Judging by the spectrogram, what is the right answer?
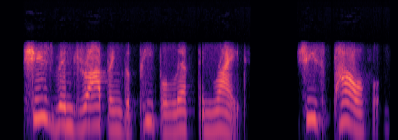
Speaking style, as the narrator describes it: said Wodoon

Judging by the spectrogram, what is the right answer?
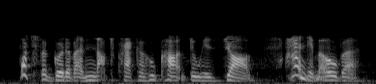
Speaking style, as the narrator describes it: snorted Fritz

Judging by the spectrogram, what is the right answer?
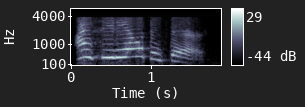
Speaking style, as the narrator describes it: Tammy exclaims

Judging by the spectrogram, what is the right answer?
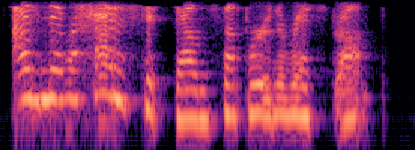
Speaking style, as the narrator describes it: cried

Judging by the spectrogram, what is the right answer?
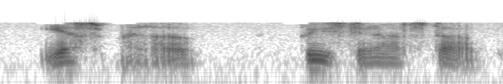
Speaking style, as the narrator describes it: her lips sweetly whispering

